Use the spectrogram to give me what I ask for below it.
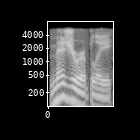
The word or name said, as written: measurably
